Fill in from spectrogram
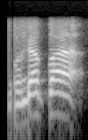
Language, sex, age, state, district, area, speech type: Kannada, male, 60+, Karnataka, Bidar, rural, conversation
